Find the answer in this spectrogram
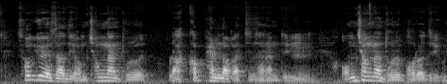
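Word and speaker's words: Rockefeller: 그 경제적인 상황도 사실은 미국에서 그때 당시에 이제 뭐 석유 회사들이 엄청난 돈을, 락커펠러 같은 사람들이 엄청난 돈을 벌어들이고, JP 모건도, 록펠러를 락커펠러라고 발음합니다, 미국에서.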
